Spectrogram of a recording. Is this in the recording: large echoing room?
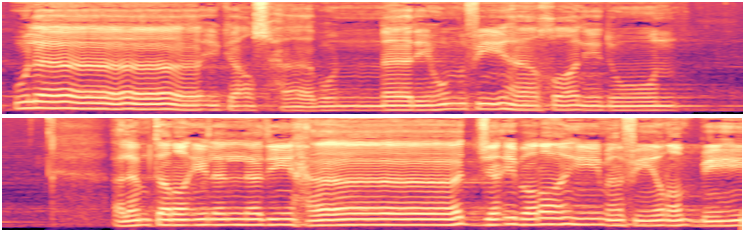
yes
